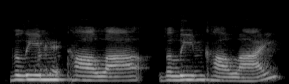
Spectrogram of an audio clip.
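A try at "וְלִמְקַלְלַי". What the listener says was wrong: This would be a perfect place to actually pronounce the Shva. Valim Kalilai, if you see that.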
